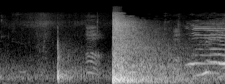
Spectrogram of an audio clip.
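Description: A firework bursts with a single loud bang.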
